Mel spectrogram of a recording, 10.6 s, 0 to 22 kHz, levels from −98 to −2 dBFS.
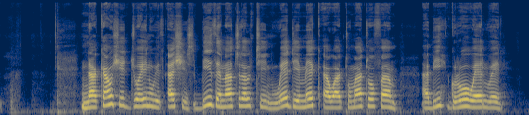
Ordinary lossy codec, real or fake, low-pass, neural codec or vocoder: none; real; none; none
